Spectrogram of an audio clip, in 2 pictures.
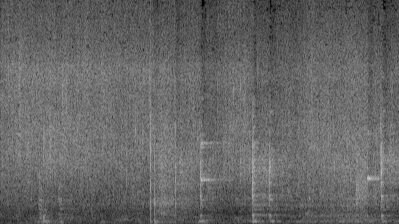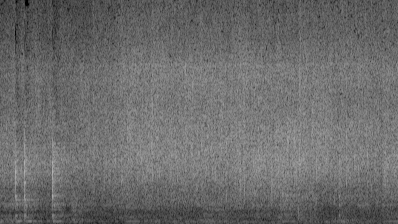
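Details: Sizzling and stirring of food in a pan, with scattered clicks and knocks and light rain-like hiss; no animal voice is heard.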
